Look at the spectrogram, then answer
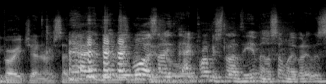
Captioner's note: laughing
